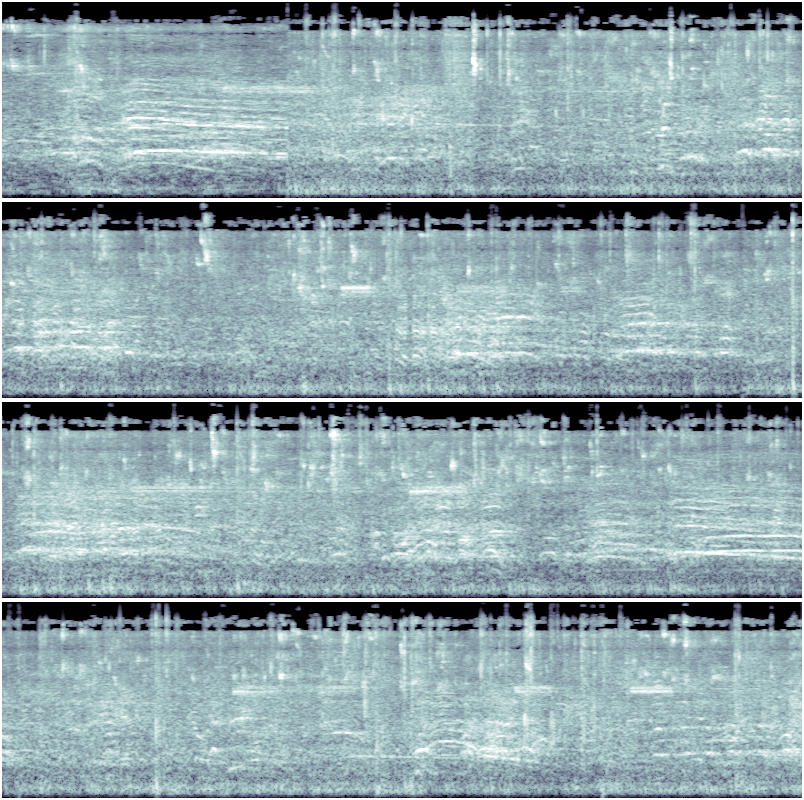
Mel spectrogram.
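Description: Volleyball rally sounds: players shouting calls over sharp slaps of the ball being hit and balls bouncing on the hard court, with a few loud single hits standing out. Crowd and play from other courts run underneath, all echoing in a large hall.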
